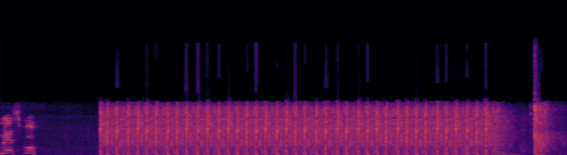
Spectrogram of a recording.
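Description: A rifle fires rapid shots in a long burst.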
